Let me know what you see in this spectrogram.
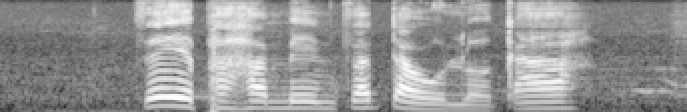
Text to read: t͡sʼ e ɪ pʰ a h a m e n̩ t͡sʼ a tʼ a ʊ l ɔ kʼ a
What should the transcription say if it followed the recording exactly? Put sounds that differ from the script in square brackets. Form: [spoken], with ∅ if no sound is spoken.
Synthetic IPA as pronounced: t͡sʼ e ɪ pʰ a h a m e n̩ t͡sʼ a tʼ a ʊ l ɔ kʼ a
